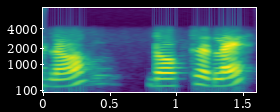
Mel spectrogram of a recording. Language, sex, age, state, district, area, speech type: Malayalam, female, 18-30, Kerala, Wayanad, rural, conversation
